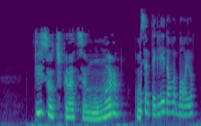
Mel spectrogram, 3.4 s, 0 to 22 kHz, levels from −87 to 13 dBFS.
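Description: From the start, the speech sounds smeared and swirly, with the top end cut off. This is transcoding between lossy codecs. The mix of artefacts likely comes from an MP3 pass followed by Opus, both at low rates around 32 kbit/s.

At 2.34 s the section at the wrong speed begins and runs to the end. It plays 1.74 times too fast. Pitch jumps about ten semitones. The voice turns high and hurried, likely from playback against the wrong clock.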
